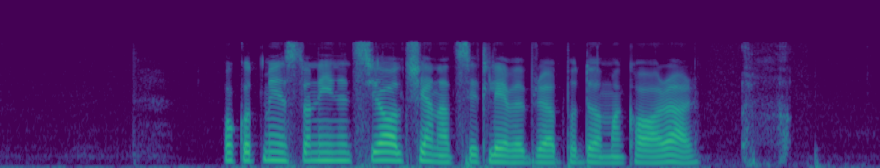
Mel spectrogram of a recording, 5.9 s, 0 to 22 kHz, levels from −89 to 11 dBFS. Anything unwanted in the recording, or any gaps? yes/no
yes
